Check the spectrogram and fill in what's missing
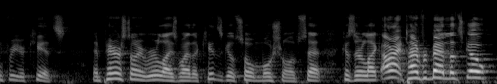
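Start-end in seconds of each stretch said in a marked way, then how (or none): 3.8-4.9 loud, higher snap to bedtime; abrupt order. Retold or imitated. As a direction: cut the fun off abruptly. Parent abruptly ending play.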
